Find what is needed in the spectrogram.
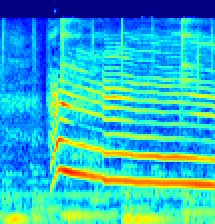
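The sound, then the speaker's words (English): A voice imitates a werewolf howl: one loud howl that swoops upward, then holds and slowly sinks in pitch for nearly two seconds over a low background rumble. “been helping me with my werewolf howl.”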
